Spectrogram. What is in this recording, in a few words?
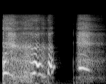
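Vox Happy, korean; Estelle; kingsraid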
